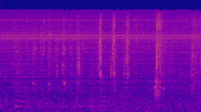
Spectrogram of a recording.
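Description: Faint brushing and a scattered handful of light ticks and scrapes as a gloved hand wipes over a horse's trimmed hoof sole.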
